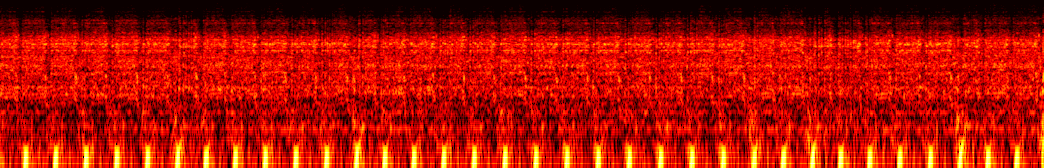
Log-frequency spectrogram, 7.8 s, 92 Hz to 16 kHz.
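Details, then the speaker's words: Yanmar 1GM single-cylinder marine diesel in a shop, with cooling water running through to flush the cooling passages after the fuel was bled: steady low thumping at about two beats a second under a hissing wash, running evenly. Normal running. "I just wanted to start it up I got that water going through there I know the lighting sucks um but thank goodness that I've got it running um and it's not bouncing"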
